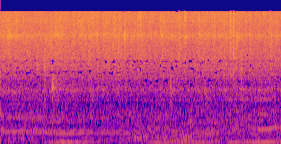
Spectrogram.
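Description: Chopped vegetables, green chillies and spices sizzling steadily in hot oil in an open aluminium pressure cooker on a gas burner.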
